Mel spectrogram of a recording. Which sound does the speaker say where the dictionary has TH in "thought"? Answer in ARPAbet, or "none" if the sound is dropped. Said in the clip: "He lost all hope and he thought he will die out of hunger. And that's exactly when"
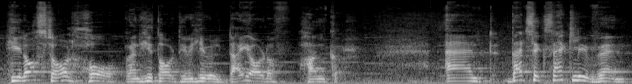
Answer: T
